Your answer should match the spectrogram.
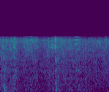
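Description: Faint, irregular soft clops and crunches of horse hooves on a packed-snow road as a horse-drawn cutter sleigh moves away.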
